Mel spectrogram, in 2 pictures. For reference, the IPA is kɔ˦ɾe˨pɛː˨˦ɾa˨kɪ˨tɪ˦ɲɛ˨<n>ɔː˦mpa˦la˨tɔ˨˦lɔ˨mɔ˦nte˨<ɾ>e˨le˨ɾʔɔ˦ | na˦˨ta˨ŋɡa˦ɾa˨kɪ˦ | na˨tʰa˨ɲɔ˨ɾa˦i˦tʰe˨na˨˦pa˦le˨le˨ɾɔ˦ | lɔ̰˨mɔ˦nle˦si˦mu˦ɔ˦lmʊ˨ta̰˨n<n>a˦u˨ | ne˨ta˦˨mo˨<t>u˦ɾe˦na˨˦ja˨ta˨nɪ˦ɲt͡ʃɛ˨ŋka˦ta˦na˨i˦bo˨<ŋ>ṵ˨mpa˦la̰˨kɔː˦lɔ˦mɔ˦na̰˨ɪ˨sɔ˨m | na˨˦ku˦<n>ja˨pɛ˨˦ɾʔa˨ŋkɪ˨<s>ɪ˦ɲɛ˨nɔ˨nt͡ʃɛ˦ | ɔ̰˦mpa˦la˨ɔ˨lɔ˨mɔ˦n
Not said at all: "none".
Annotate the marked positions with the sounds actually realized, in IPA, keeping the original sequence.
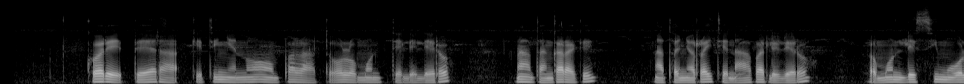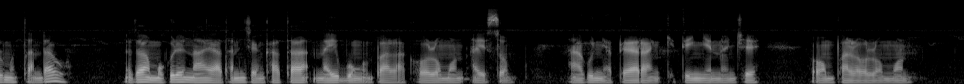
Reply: n, l, d, k, ŋ, n, t

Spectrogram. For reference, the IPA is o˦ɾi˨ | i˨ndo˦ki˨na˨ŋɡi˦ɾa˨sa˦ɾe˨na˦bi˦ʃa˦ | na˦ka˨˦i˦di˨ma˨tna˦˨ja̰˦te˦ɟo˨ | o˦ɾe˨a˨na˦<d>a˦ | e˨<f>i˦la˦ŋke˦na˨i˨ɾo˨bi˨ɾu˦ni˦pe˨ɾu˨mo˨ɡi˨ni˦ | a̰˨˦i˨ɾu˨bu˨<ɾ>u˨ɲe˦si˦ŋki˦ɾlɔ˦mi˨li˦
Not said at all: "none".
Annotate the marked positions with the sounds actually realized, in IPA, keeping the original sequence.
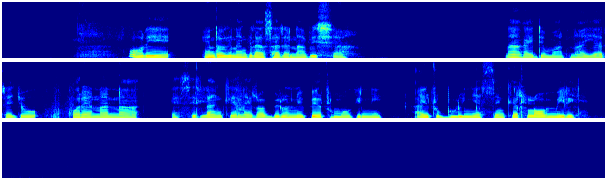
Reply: n, s, l

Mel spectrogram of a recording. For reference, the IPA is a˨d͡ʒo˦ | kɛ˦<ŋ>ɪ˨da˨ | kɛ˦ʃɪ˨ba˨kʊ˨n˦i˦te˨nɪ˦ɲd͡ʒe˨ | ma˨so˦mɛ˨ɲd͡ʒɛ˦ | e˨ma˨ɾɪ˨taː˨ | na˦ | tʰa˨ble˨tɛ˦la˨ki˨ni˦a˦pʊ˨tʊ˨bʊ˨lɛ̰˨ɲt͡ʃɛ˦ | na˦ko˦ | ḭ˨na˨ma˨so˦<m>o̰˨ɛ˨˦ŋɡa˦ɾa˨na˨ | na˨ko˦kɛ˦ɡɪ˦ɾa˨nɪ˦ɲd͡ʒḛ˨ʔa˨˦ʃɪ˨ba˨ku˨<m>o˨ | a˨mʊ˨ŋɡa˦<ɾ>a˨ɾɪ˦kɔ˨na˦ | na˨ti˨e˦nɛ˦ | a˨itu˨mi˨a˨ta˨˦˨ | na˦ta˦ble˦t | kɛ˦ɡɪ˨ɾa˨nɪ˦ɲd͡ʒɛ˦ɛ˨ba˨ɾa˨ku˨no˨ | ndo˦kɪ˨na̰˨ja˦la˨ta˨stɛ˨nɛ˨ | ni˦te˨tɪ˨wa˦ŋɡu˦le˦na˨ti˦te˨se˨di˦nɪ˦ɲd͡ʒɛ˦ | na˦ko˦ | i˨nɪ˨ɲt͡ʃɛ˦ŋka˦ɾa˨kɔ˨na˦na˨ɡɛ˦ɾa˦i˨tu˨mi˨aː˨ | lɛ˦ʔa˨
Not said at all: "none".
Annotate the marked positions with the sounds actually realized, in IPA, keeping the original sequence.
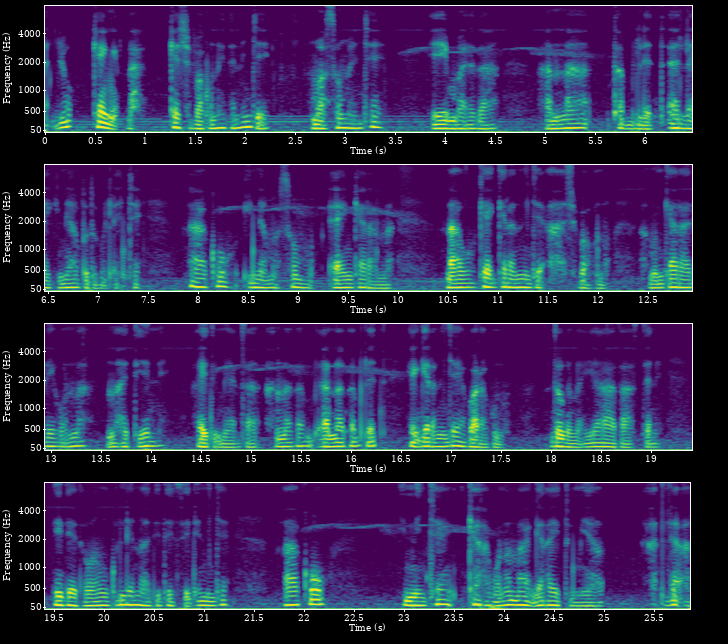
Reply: ŋ, m, n, ɾ

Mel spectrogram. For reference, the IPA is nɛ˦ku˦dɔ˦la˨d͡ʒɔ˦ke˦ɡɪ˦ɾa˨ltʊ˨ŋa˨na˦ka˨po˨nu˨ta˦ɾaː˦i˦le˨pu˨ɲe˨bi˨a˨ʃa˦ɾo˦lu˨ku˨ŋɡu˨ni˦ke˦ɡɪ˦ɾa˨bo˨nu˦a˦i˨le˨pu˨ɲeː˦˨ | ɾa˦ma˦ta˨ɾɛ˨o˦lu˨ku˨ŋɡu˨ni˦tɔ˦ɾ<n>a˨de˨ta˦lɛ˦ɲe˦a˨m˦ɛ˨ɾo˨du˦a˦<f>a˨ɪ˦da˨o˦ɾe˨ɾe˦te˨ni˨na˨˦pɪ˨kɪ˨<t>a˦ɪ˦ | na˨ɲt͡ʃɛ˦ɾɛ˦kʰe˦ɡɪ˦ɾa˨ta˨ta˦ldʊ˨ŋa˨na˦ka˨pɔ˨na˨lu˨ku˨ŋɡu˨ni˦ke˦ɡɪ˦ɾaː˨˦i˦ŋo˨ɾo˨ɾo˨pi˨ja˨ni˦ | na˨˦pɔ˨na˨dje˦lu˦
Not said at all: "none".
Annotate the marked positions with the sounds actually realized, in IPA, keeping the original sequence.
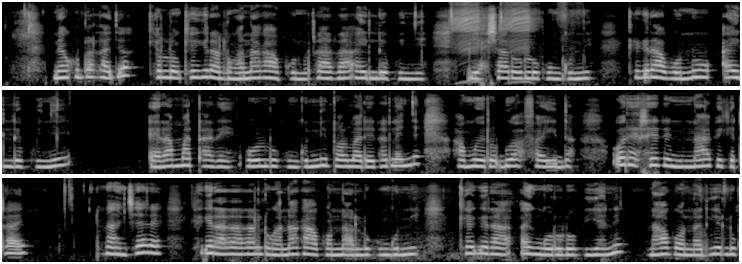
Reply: m, f, t

